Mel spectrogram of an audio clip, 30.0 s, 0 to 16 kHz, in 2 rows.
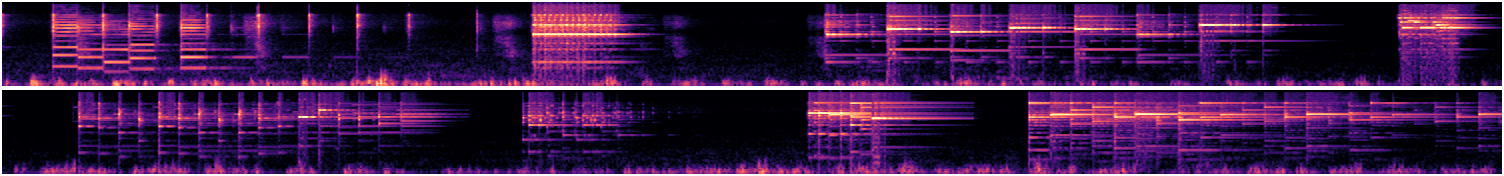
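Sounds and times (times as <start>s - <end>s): mobile phone ringtone melodies: 0.5s - 3.6s, 5.3s - 6.6s, 8.2s - 13.2s, 15.8s - 19.6s, 20.2s - 21.8s, 23.1s - 24.7s, 25.3s - 30.0s.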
